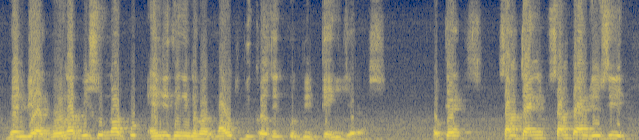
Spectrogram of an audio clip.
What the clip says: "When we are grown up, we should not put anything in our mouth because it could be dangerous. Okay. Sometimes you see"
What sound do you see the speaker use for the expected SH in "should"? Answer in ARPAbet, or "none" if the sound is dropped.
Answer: SH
